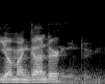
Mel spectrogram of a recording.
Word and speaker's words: Jormungandr: I can't pronounce that one. Jormungandr?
